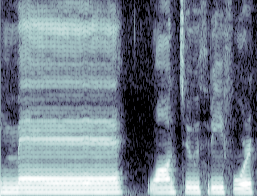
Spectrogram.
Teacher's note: we have here also again prolonging for 4 counts because the prolonging letter is followed by hamza. So I say ما, 1, 2, 3, 4, and then articulate the hamza properly.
